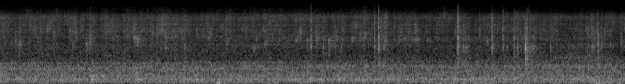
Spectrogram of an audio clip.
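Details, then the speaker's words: LG WT1101CW direct-drive top-load washer, after replacing a stuck relay on the control board: cold water fills the drum steadily with no hum, buzz or clatter after load sensing, as the machine switches to wash; normal water fill. "hopefully it fills the water soon still load sensing oh now just switch to wash up we're filling the water that's cool i think it's working boys and girls"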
